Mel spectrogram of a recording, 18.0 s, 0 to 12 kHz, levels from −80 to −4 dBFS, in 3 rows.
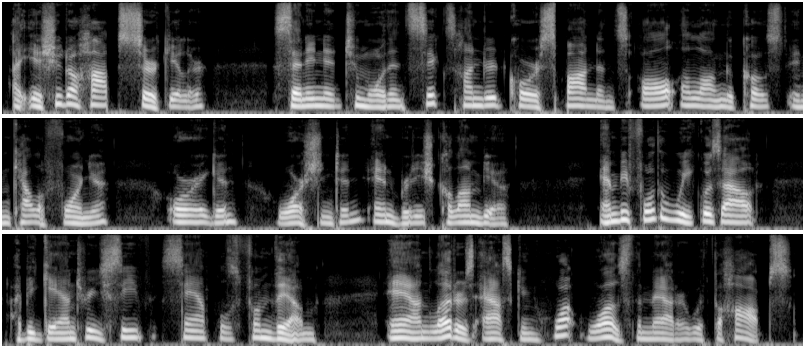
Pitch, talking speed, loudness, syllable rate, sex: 160 Hz, 155 wpm, -18 LUFS, 5.1 syllables/s, female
